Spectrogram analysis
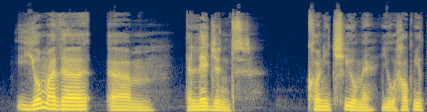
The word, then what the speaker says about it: Chiume: Your mother, the legend, Connie Chiume, you'll help me with pronunciation. Am I getting it right? Chiume.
